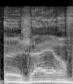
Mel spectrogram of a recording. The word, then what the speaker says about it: Gervase: C'est, euh, la réponse qu'on cherchait, c'est à Gervais, Gervaisi. Bah. – Je sais pas comment ça se prononce. Comme, Ricky? – J-G-E-R-V-A-S-E. Gervase.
